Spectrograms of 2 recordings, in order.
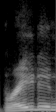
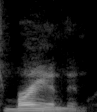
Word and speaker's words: Braden: Like, and Braden is 21 years old. And to this day, that old man still calls him Brandon. Brandon. Yeah. I'm like, it is spelled Braden. That's Braden. No, that's Brandon.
